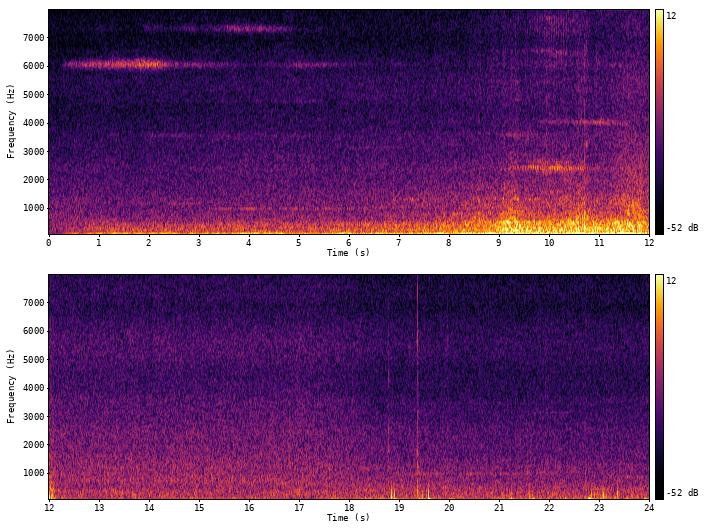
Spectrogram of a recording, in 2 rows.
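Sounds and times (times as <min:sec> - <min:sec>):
diesel railcar engine rumble: 0:00.0 - 0:12.2
river water rushing: 0:00.0 - 0:24.0.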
